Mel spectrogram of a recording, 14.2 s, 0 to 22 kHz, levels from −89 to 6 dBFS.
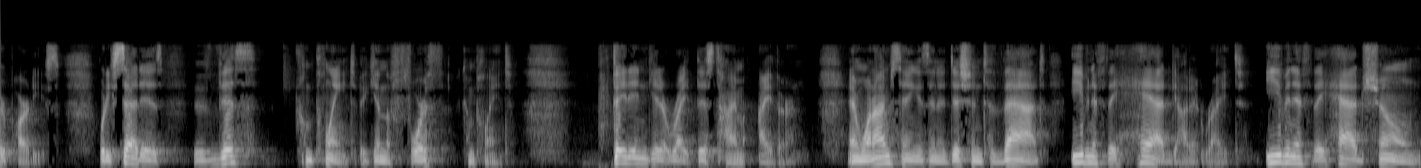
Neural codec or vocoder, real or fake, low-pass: none; real; 7.2 kHz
